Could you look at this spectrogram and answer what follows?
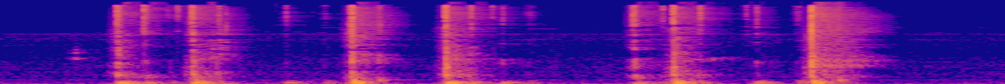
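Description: Keys clatter on a computer keyboard in uneven bursts of two or three quick strokes separated by short pauses, close and clear against a silent background, no voices.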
